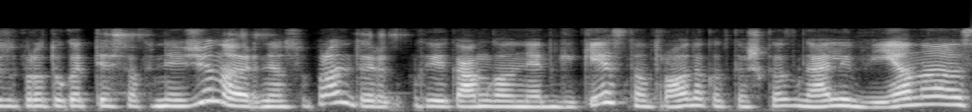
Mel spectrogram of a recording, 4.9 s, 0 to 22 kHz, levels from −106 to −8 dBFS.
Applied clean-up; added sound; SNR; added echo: neural separator model SepFormer DNS4.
